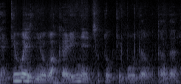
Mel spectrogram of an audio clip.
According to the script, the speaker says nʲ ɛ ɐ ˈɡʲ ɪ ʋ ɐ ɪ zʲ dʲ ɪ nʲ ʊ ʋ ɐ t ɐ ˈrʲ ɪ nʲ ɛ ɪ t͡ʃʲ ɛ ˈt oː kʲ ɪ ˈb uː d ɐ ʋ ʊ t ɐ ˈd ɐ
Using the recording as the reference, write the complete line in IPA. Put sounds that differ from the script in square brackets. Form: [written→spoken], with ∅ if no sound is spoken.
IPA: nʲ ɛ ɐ [ˈɡʲ→ˈkʲ] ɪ ʋ ɐ ɪ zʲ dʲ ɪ nʲ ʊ ʋ ɐ [t→k] ɐ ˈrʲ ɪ nʲ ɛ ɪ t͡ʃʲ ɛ ˈt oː kʲ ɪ ˈb uː d ɐ ʋ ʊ t ɐ ˈd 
